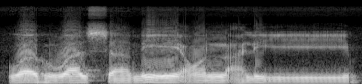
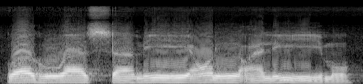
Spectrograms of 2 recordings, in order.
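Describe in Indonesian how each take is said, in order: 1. Kata terakhir berakhir pada konsonan mati. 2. Kata terakhir berakhir dengan vokal pendek. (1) "kedua dengan wakof" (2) "Pertama tanpa wakof"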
